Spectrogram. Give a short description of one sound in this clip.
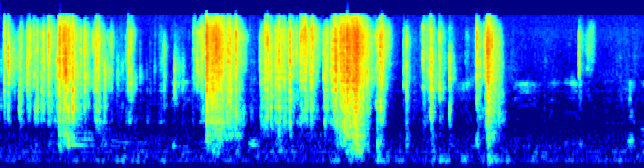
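Plastic wrapping crinkles and tears loudly close by.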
